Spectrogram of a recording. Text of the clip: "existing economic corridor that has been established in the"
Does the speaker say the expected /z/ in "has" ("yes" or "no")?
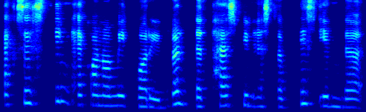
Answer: no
